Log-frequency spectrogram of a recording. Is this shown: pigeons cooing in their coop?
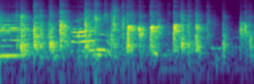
no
